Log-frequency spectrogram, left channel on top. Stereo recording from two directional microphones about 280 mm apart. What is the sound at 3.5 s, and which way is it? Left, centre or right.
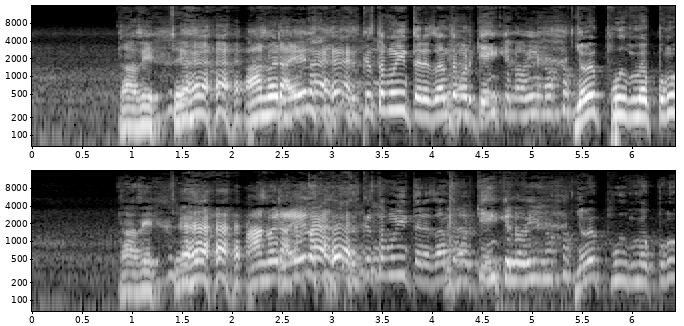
Speech, left.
